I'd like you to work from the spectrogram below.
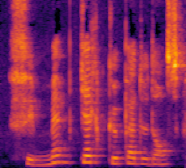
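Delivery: ordinary delivery, nothing marked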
